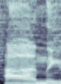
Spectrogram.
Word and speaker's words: ahanner: Et euh, il existe même, ça je vous en parlerai plus tard, mais le verbe aner aussi. – Ah, ah. OK. – Le H n'est même pas prononcé on dirait que moi je le prononcerais là.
